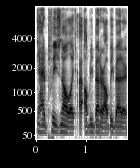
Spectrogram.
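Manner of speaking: put-on pleading, begging voice. Retelling a friend begging his dad: imitating a friend begging. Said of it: "I hear my friend begging".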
